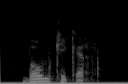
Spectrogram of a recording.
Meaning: 1. tree frog, any frog of the family Hylidae 2. European tree frog (Hyla arborea), as an individual or as a species
- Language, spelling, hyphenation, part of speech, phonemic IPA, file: Dutch, boomkikker, boom‧kik‧ker, noun, /ˈboːmˌkɪ.kər/, Nl-boomkikker.ogg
